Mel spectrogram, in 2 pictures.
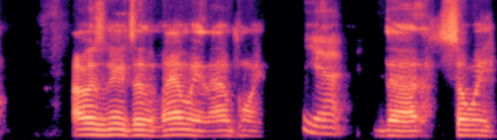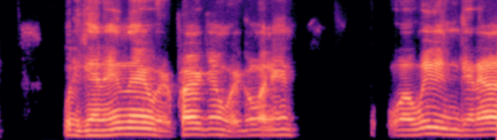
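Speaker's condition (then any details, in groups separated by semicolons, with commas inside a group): Cerebral palsy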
